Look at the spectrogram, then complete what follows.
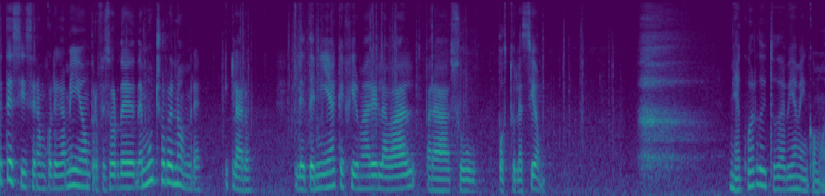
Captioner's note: sighs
